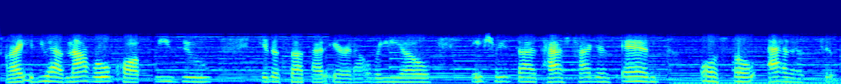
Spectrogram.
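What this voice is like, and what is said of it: Weak, recovering voice. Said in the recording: “my voice is still like, you know, trying to come back.”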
